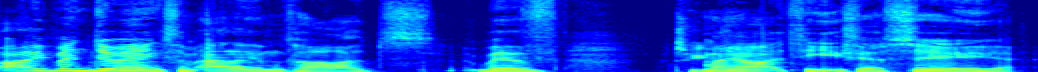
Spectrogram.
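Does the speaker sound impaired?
Yes: Down syndrome.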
